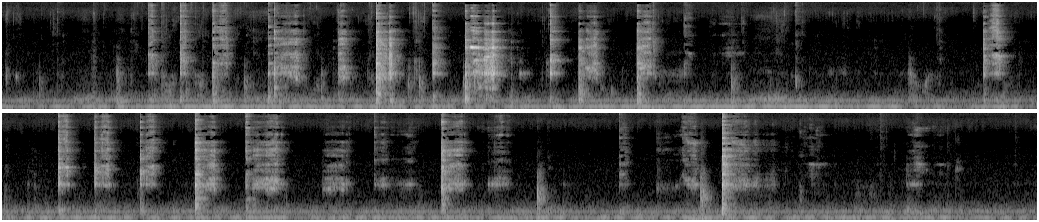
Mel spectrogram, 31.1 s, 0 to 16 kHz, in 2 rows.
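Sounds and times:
cutlery clinking on dishes: 2.2 - 10.4.

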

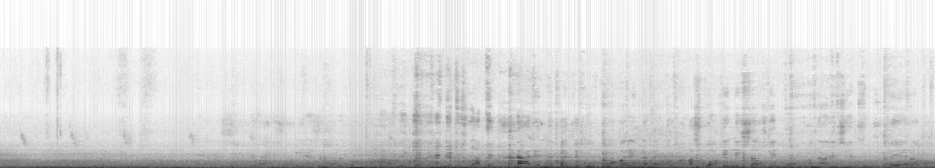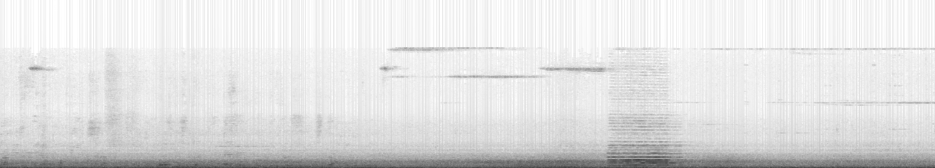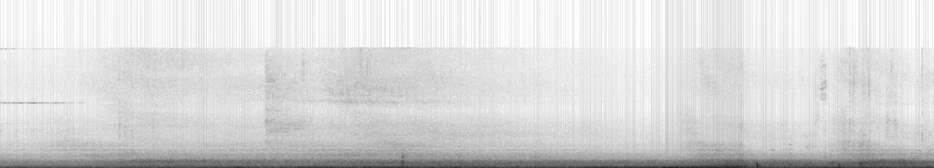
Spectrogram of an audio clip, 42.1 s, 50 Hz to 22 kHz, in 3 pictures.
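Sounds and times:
road and traffic noise: 0.0 - 42.0
car horn honk: 23.1 - 24.4.

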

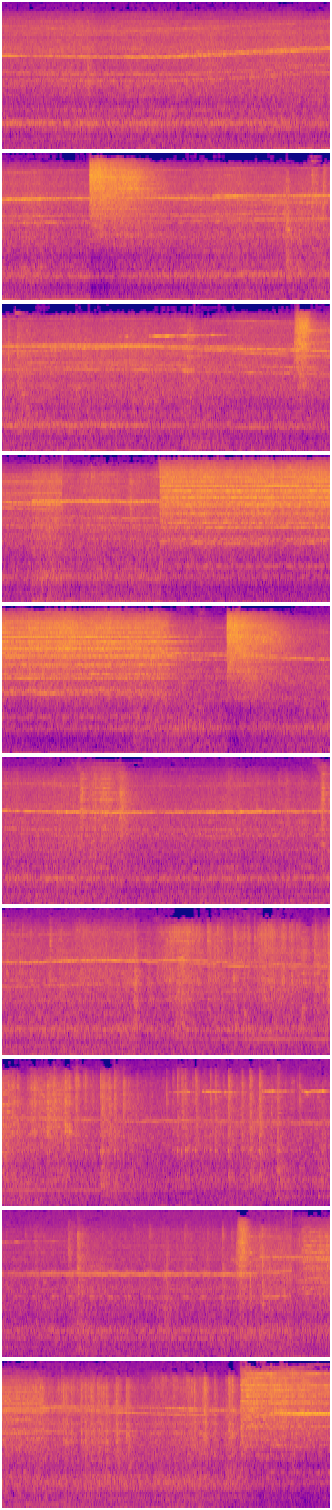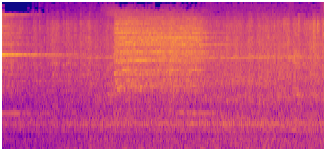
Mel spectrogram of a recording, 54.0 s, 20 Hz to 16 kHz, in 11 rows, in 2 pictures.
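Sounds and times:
diesel locomotive rumble: 0.0 - 54.0
train wheels squealing on rails: 0.0 - 54.0.

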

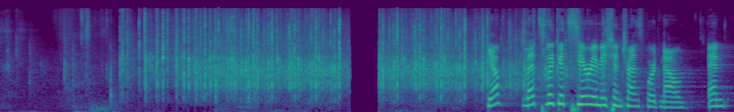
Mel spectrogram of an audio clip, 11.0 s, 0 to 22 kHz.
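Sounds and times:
audience applauding: 1.8 - 9.1.

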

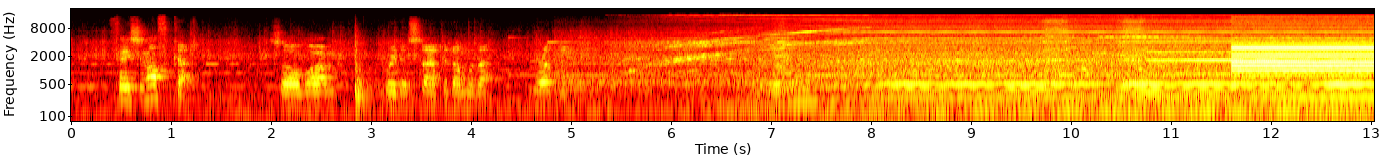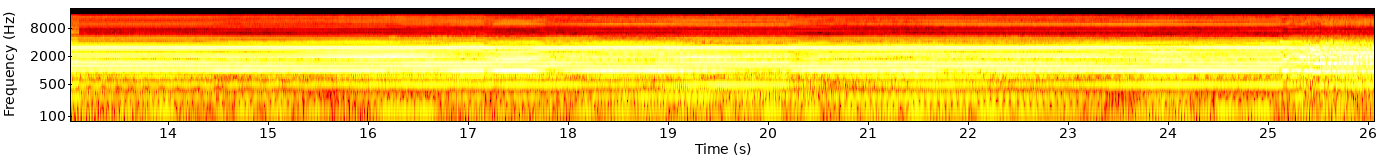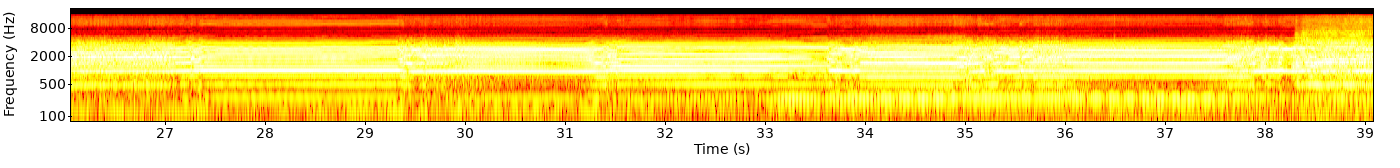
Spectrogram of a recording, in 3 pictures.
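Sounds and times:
router spindle whining: 4.9 - 39.0.

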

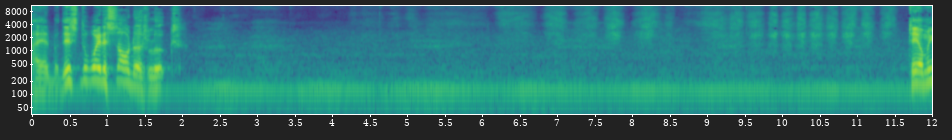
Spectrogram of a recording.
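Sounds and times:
steady low hum: 0.0 - 12.0
hand scraping sawdust on board: 4.3 - 12.0.

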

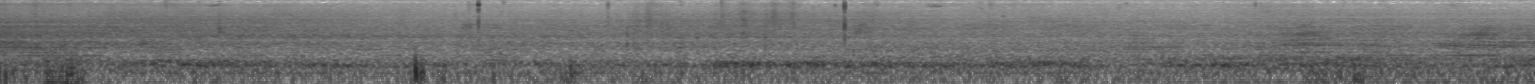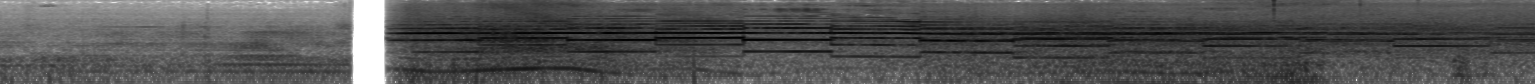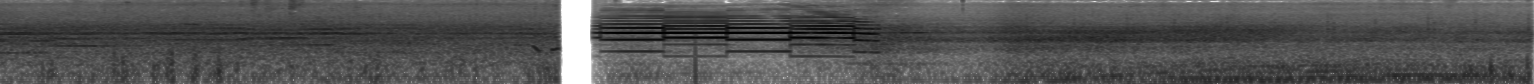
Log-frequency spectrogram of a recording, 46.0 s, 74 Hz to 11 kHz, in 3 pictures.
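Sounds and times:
street noise: 0.0 - 46.0
ambulance two-tone siren: 19.2 - 40.6.

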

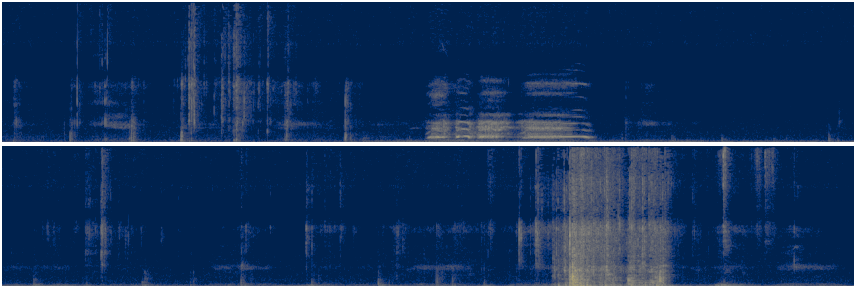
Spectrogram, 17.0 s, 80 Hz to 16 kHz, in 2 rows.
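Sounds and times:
firewood and twigs clattering: 13.6 - 16.3.

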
